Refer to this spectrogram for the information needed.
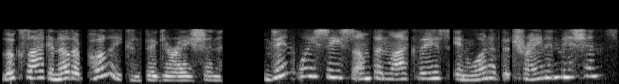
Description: mission_voice_m1ca021.wav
